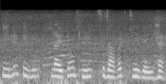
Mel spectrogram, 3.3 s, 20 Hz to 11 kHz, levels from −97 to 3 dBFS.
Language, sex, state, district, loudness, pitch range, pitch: Hindi, female, Punjab, Pathankot, -16 LUFS, 215-255 Hz, 230 Hz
